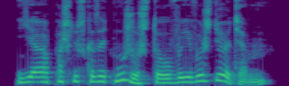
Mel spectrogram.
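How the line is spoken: Conciliatory tone. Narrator (Russian): сказала она примирительным тоном

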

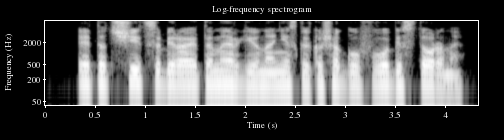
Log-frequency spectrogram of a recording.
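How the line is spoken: Tired prince explaining. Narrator (Russian): так же устало пояснил принц

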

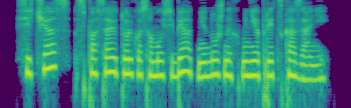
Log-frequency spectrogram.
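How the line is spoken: Quiet, ashamed. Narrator (Russian): отозвалась я тихо, борясь со стыдом

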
